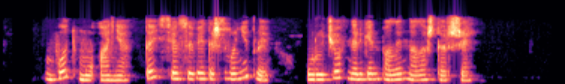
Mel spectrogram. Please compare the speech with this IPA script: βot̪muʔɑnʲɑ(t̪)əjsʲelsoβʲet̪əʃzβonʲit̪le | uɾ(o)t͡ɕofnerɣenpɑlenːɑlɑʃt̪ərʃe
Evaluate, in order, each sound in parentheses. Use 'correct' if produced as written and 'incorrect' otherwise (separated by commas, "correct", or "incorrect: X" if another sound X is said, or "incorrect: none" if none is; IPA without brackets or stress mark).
correct, incorrect: u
